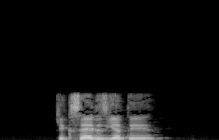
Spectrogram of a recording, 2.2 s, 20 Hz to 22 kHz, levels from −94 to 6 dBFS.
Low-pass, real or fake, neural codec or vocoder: 7.2 kHz; real; none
